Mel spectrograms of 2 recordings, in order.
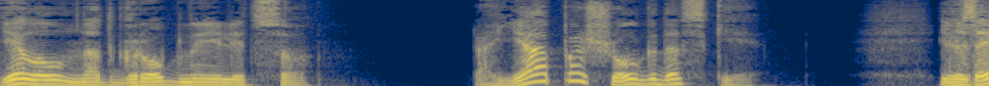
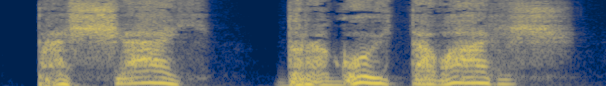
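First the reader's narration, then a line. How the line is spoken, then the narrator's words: Whisper. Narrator (Russian): Мишка снова прошептал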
